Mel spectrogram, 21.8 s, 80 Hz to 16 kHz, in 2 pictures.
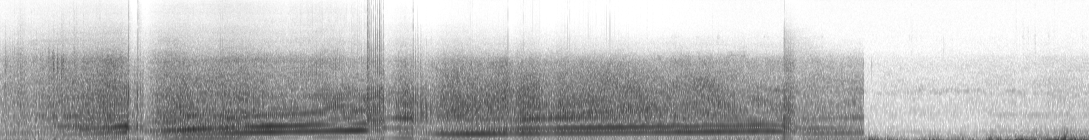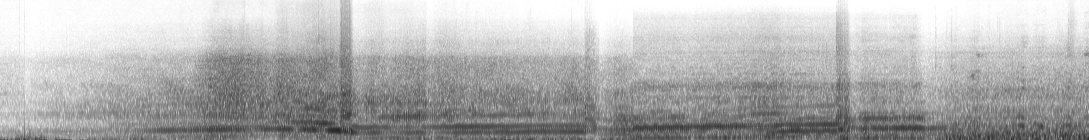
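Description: Maserati Grecale Trofeo with its 523-horsepower V6 revving and accelerating hard, loud and close, rising engine notes climbing through several gears with sharp shift breaks, then a quieter lull before pulling strongly again.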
